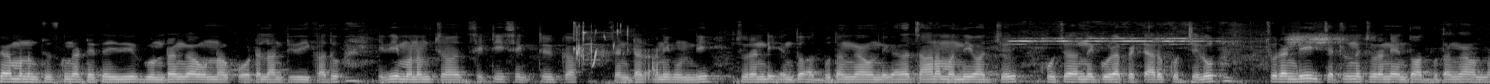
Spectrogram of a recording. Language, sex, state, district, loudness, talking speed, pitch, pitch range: Telugu, male, Andhra Pradesh, Guntur, -22 LUFS, 135 wpm, 115 Hz, 115-120 Hz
